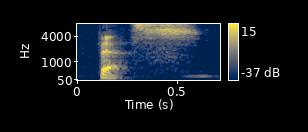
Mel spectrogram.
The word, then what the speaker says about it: FES: who wrote the lyrics you pronounced it like the first half of Festival supposedly her real name wasn't no okay so it is pronounced fess okay got it I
